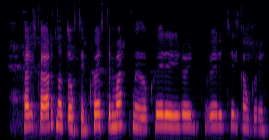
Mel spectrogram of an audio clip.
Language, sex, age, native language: Icelandic, female, 40-49, Icelandic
